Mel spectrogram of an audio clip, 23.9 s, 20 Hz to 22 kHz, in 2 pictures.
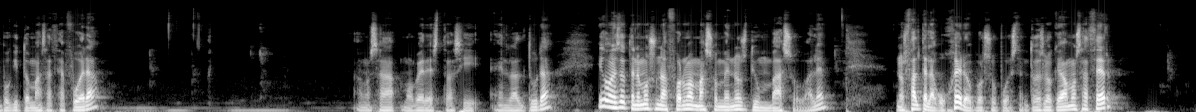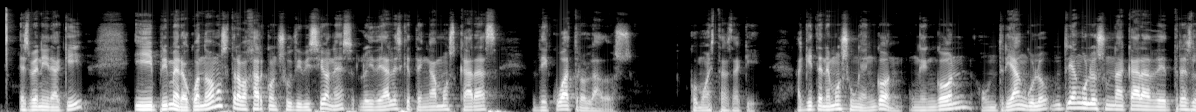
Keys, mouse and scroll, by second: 1.6 alt+click, 2.3 g, 4.8 click, 5.1-7.3 scroll down 1, 8.2 scroll, 8.3 alt+a, 10.0 scroll up 1.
